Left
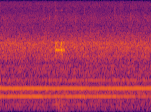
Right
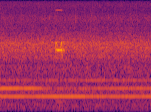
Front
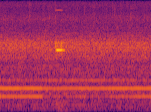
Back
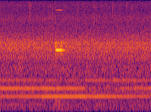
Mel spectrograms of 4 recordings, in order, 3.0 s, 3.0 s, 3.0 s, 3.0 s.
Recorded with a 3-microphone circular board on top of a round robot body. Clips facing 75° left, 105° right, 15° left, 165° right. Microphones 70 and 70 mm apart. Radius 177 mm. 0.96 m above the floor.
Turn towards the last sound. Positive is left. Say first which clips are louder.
# right 1 dB, back 4 dB
turn(degrees=140)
